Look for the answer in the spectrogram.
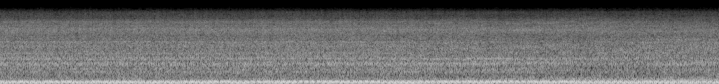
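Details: Cadillac ("Lil Debby") with a steady low rumble and even pulse, no misses or stumbles, after fuel-system diagnosis of a brand-new but failing fuel pump; no fuel return yet, possible vapor lock suspected; return-style filter to be refitted. Normal idle.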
